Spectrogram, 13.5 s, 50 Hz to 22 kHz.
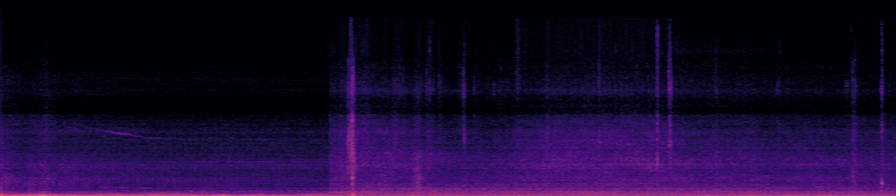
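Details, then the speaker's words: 2015 Chrysler 200 parked over a year, after a hard start on old batteries: steady low idle rumble, uneven at first then settling to an even beat; running normally, roughness likely from old gas. "That sounds good. Yeah. Starting to smooth out. Probably some old gas."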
